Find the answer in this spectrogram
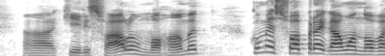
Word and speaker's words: Mohamed: profeta maomé é o mohamed como é a pronúncia a que eles falam mohamed começou a pregar uma nova religião o islamismo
